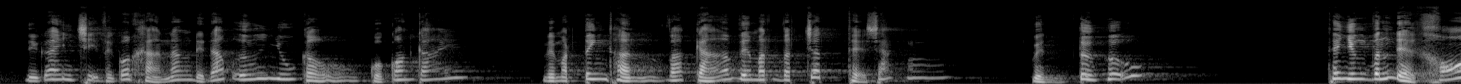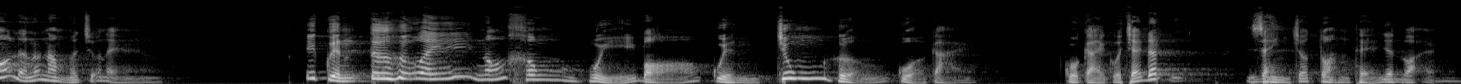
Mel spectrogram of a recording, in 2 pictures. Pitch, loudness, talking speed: 175 Hz, -23 LUFS, 140 wpm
